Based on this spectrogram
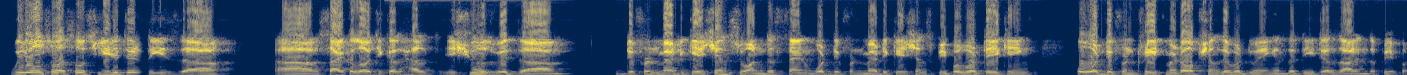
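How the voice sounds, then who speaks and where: A man's voice, fairly high in pitch, with fairly even intonation. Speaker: conference speaker, healthcare researcher. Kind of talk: conference presentation. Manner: fast; hesitant, many fillers.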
